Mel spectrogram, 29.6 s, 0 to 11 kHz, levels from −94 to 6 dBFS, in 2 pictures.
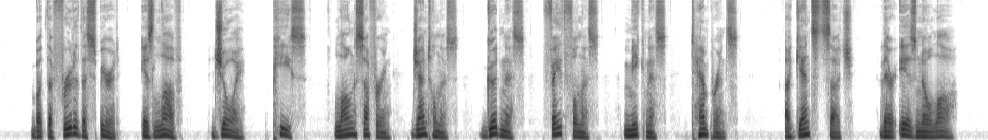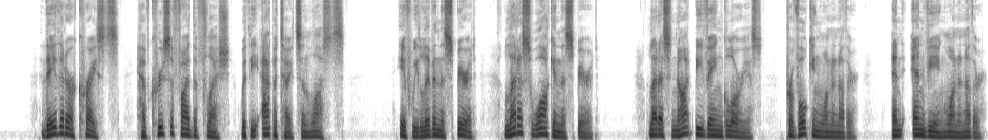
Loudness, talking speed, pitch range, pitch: -19 LUFS, 120 wpm, 85-125 Hz, 105 Hz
